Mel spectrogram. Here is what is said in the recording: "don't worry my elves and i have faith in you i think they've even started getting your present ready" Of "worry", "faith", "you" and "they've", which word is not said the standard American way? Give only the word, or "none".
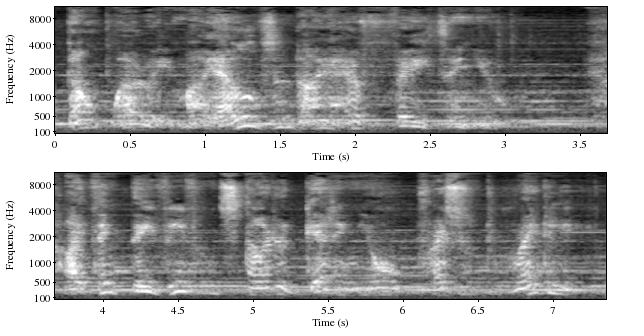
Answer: none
